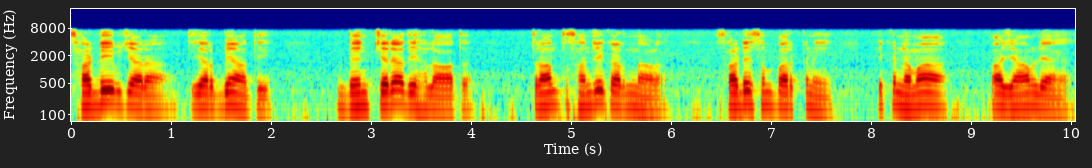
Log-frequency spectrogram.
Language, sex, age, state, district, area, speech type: Punjabi, male, 30-45, Punjab, Barnala, urban, spontaneous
